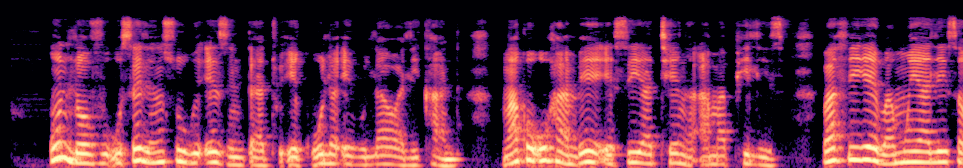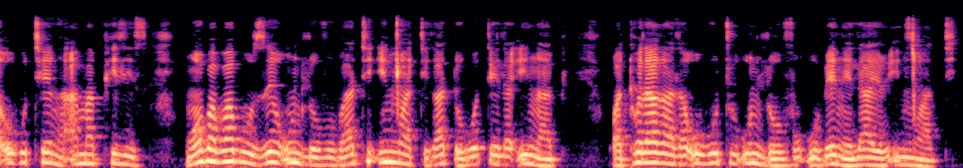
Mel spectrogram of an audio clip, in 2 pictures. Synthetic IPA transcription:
und͡ɮʱovuːsɛlent͡sʼuɣuʔezintʼatʰuʔeɡ̥ʱulaʔeβulawalikʰaːndʱa | ŋakʰɔʔuhambʱɛesijatʰɛŋaʔamapʰilisi̥ | βafiɣɛβamujalisauɣutʰɛŋaamapʰilisi̥ | ŋɔβaβaβuzɛund͡ɮʱovuβatʰiʔiŋ͡ǀwad̥ʱiɣad̥ʱɔɣɔtʼɛlaʔiŋapʰi̥ | ɣwatʰɔlaɣalauɣutʰiund͡ɮʱovuʔːβɛŋɛlajɔiŋ͡ǀwaːd̥ʱi̥

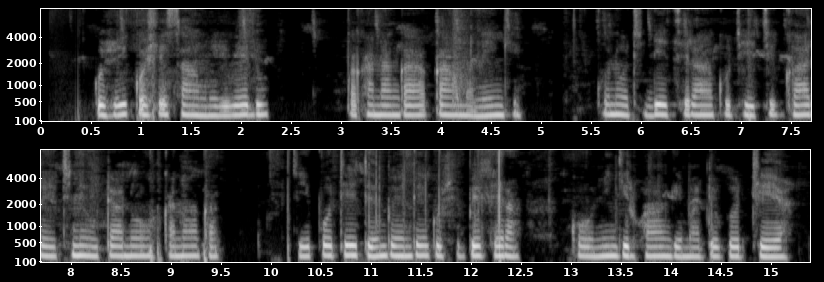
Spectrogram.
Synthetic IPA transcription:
kuʐiko̞ʃe̞samwiriwe̞ɗu | pakanaŋɡakamaniŋɡi | kuno̞tʰiɗe̞t͡seɾakutʰitiɡʱaɾe̞tine̞ɦutano̞wakanaːka | teipo̞tedʱeimboe̞nde̞kuʐibʱe̞ɮe̞ɾa | koniŋɡirwaŋɡe̞madʱo̞ɡʱo̞dʰʱe̞ːja

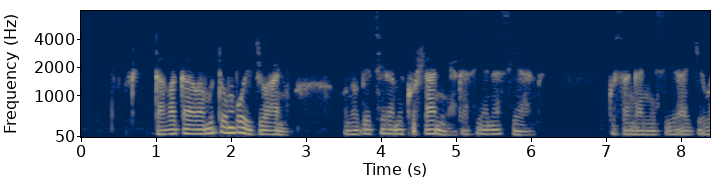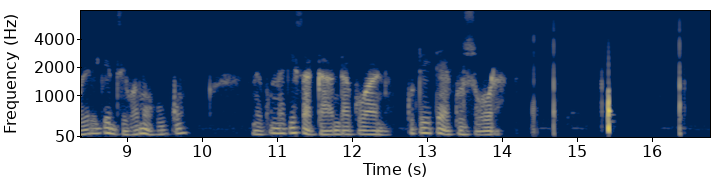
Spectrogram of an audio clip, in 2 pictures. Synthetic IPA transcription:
ɡʱaʋakaʋamuto̞mbo̞wet͡ʃiwan̤uuno̞ɓe̞t͡se̞ɾamikʰuɬanijakasijanasijana | kusaŋɡanisiɾa̰t͡ʃirwe̞ɾe̞t͡ʃe̞d͡zirwamuɦuko | ne̞kunakisaɡʱandakuʋan̤u | kuto̞itaikuzoːɾa̰

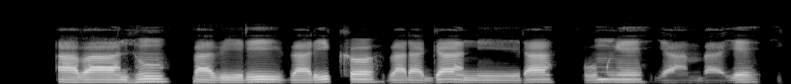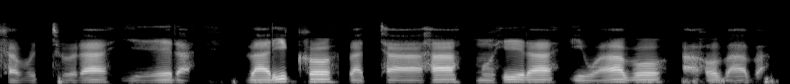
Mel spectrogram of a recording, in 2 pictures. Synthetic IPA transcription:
aβaːn̥hu | βaβiɾiβaɾikʰo̞βaɾaɡaːniːɾa | umŋe̞jaːmbaje̞ikʰaβutʰuɾajeːɾa | βaɾikʰo̞βatʰaːhamuhiɾaiwaːβo̞ | aho̞βaβa

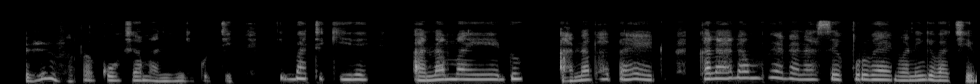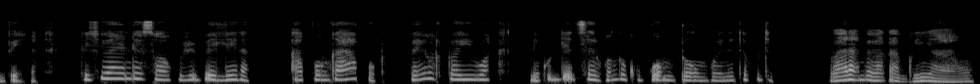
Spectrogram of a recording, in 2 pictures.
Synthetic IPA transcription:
ʐin̤uʐakako̞ʃamaniŋɡikutitiɓatikʰire̞ | anamajeɗu | anaɓaɓaje̞ɗukanaːnambujananase̞kuɾuʋainiʋane̞ŋɡe̞ʋat͡ʃe̞̰mbe̞̰ra | tit͡ʃiʋae̞nde̞swokuʐibʱe̞ɮe̞ɾa | apo̞ŋɡaːpo̞ | pajo̞ɬo̞iwane̞kuɗe̞̰t͡se̞rwaŋɡekupo̰muto̞mbo̞ine̞te̞kuti | ʋaɾambe̞ʋakaɡʱwiɲawo̞

